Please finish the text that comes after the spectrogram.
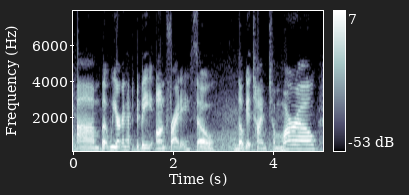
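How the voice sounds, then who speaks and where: A woman's voice: low-pitched, lively intonation, normal speed, sharp tone, slight background noise, rough recording. A woman teacher chatting casually in a daily vlog, rambling with lots of ums. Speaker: teacher and vlogger.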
